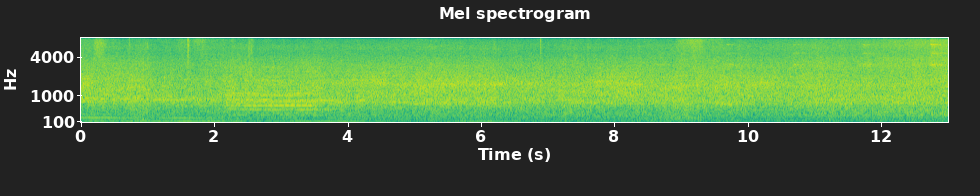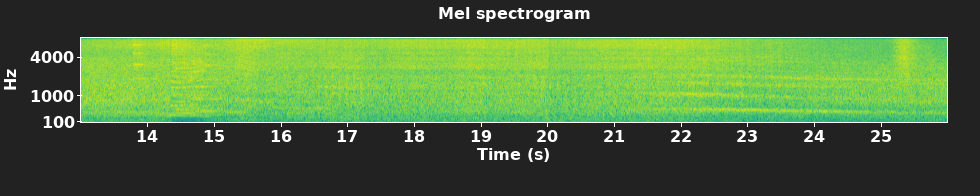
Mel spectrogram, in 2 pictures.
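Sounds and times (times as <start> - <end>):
train wheels rushing on rails: 0.0 - 26.0
train horn: 2.0 - 4.1, 12.8 - 15.7, 21.4 - 25.7.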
